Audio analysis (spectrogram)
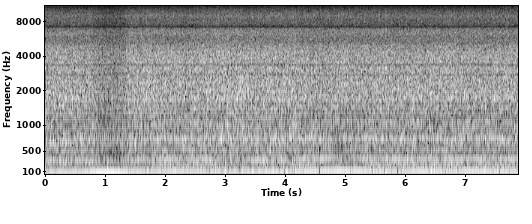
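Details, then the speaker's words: Nissan 280ZX turbo engine on a test stand, existing ECU in closed loop with green light flashing: smooth even hum with a steady low drone and no knocks or misses; normal idle, ECU works fine. "okay so from what I can see that ECU works just fine which is great"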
